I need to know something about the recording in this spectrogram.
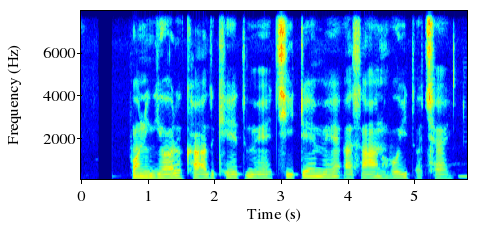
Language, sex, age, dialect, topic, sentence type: Maithili, male, 18-24, Southern/Standard, agriculture, statement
